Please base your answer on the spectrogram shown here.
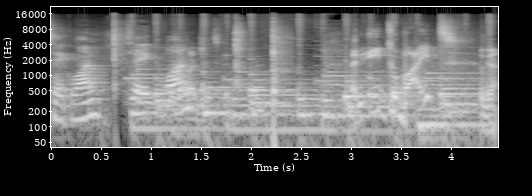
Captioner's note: clapper sounds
